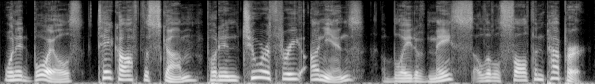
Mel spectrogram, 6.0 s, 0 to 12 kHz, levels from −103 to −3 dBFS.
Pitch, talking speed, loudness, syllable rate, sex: 150 Hz, 220 wpm, -18 LUFS, 4.9 syllables/s, male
